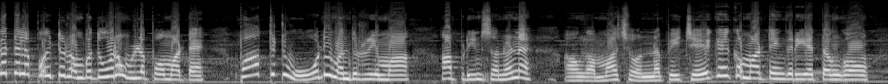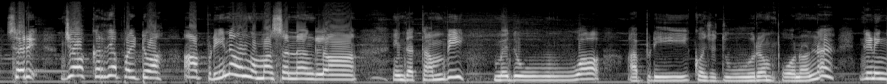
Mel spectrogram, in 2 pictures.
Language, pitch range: Tamil, 200-275 Hz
